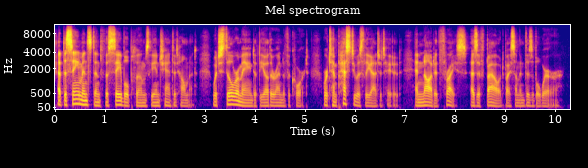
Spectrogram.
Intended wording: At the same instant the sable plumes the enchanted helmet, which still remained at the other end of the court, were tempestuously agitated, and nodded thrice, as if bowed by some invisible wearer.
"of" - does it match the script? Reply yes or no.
yes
